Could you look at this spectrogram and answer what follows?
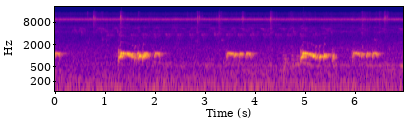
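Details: Local zebra dove recorded for luring: four trilled coo phrases, alternating longer and shorter ones, spaced about one to two seconds apart, with faint clicks in the background.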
